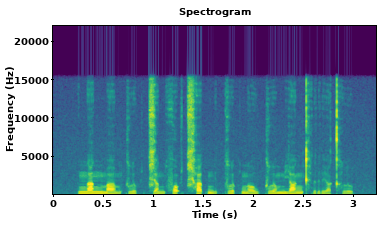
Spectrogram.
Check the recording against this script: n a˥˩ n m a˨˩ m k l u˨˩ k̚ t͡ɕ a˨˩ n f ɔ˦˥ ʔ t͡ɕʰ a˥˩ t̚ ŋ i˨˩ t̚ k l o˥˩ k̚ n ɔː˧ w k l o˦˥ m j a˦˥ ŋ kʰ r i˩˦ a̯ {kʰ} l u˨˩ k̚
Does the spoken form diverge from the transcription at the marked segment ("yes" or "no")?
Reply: no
